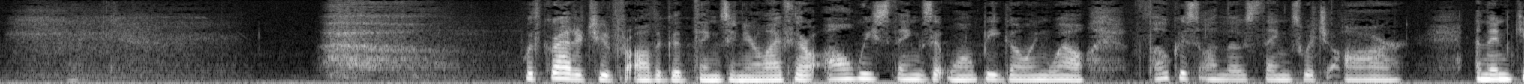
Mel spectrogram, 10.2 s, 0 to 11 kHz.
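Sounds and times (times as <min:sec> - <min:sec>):
deep breath: 0:00.0 - 0:03.4
speech: 0:03.5 - 0:10.1.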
